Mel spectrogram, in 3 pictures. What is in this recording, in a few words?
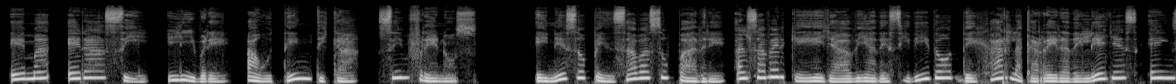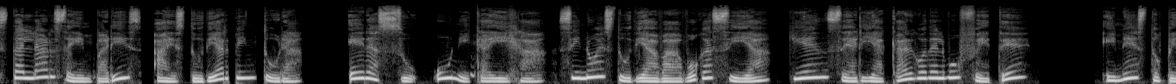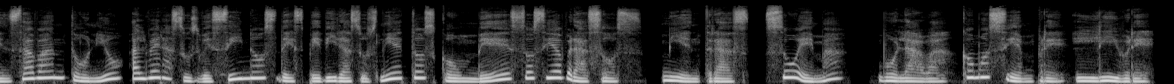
latin spanish voice natural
